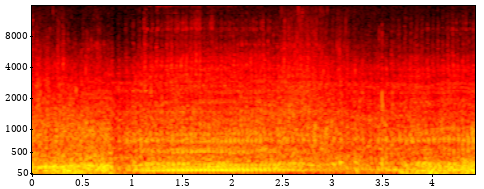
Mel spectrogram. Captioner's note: motor humming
